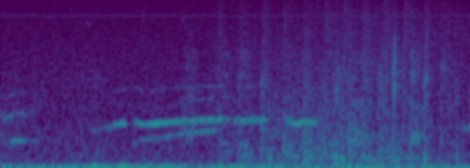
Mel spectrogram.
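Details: Shy house cat, in Poland for only a month, meowing indoors: a drawn-out, level, tonal mew that holds steady for over a second, then a shorter second mew, with people chatting in the background.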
